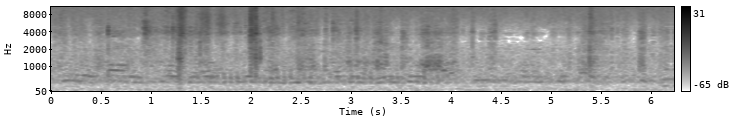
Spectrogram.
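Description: Faint paper handling: hands smoothing and pressing a printed paper sheet down onto a paper-bag album page, with a few soft ticks and rustles about one, two and five seconds in.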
